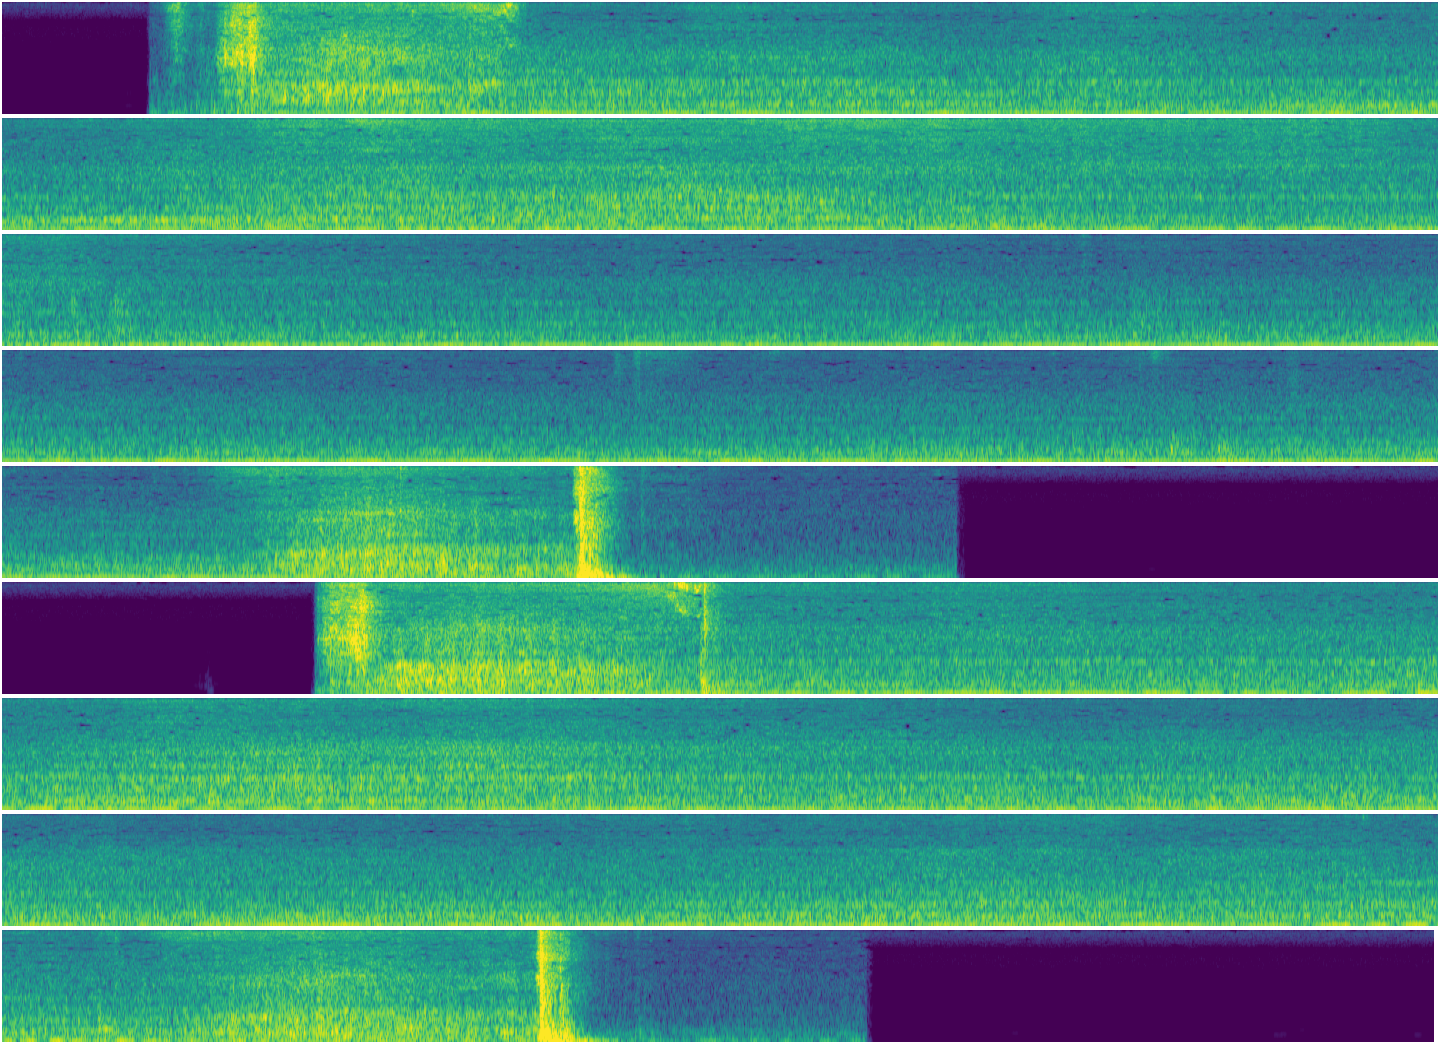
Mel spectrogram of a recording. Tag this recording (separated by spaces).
Blue Field-Recording Ice SFX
